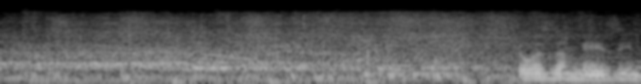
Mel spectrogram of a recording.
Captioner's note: crowd cheering; upbeat music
